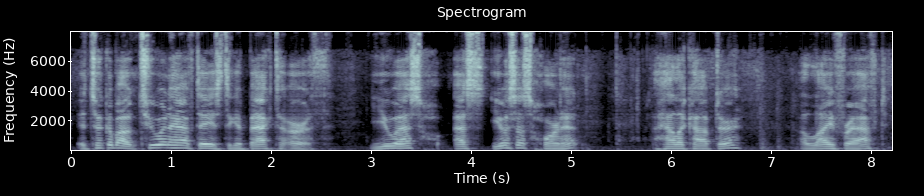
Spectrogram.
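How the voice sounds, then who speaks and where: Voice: mid-range voice, normal speed. Someone reading a children's book aloud as host, playfully asking a child questions and adding casual asides.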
